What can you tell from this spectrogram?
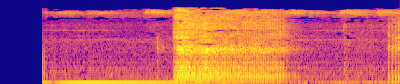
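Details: An opossum growls with a short, raspy, hissing burst that fades and then starts again. It can sound aggressive, but it is a nervous animal that only wants to flee.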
